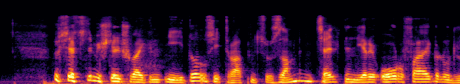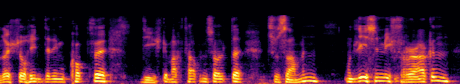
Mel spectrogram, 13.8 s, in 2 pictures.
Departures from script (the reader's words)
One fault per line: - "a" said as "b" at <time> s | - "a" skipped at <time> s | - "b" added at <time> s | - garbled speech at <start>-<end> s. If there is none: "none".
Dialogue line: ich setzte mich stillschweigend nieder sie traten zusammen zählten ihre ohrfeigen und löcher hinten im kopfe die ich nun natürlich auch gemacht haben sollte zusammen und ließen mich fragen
- "nun natürlich auch" skipped at 9.4 s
